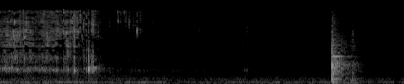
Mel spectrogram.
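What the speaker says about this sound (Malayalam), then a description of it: "പുളിയെടുത്ത് പിഴിഞ്ഞ് അതിൻ്റെ വെള്ളം കൂടെ ഒഴിച്ചു കൊടുക്കുന്നുണ്ട്" A gooseberry-sized lump of tamarind is squeezed and its water poured into a bowl for a coconut fish curry, giving a brief wet splashing and trickle, then quiet and one sharp drip or tap near the end.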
